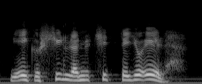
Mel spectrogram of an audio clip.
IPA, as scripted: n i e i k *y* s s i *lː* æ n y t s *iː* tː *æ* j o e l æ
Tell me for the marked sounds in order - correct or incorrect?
incorrect, correct, incorrect, incorrect

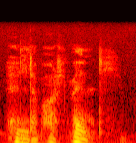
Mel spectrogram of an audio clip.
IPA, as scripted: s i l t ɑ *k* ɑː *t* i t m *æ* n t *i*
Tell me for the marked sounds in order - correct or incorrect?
incorrect, incorrect, incorrect, incorrect

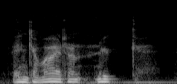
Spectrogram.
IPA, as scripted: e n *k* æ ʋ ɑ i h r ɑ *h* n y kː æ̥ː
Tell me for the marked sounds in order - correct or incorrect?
correct, incorrect

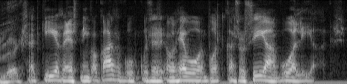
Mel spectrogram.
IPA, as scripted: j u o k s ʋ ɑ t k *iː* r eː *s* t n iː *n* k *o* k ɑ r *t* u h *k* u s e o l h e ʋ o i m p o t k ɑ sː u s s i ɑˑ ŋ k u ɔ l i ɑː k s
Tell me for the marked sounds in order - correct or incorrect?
correct, correct, incorrect, correct, incorrect, correct

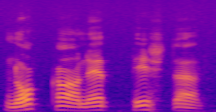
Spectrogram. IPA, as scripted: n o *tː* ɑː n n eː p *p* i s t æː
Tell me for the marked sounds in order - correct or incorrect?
incorrect, correct

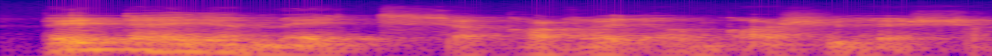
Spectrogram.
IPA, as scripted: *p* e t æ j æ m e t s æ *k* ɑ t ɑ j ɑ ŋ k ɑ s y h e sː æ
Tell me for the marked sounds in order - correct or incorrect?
correct, correct

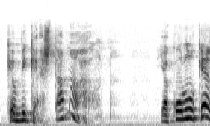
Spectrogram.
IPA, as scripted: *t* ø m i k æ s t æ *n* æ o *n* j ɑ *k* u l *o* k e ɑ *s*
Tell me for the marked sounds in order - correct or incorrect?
incorrect, incorrect, correct, correct, incorrect, correct

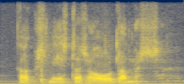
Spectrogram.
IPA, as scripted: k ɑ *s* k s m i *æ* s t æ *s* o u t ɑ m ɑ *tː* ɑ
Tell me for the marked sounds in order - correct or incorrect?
incorrect, incorrect, correct, incorrect

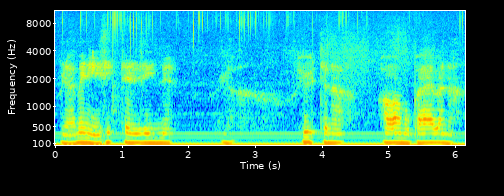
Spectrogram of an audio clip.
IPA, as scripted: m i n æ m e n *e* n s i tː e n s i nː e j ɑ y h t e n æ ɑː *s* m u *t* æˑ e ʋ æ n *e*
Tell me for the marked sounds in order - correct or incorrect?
incorrect, incorrect, incorrect, incorrect

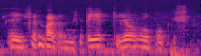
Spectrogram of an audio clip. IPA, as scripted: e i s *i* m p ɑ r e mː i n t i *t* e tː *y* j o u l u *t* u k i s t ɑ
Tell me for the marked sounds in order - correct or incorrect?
incorrect, incorrect, correct, incorrect

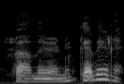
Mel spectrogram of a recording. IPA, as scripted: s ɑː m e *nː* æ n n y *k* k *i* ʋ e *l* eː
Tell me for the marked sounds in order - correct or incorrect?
correct, correct, incorrect, correct

